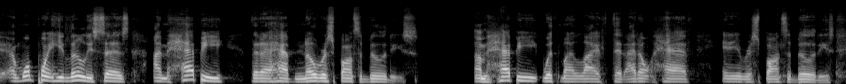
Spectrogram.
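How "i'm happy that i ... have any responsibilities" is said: ordinary talk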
